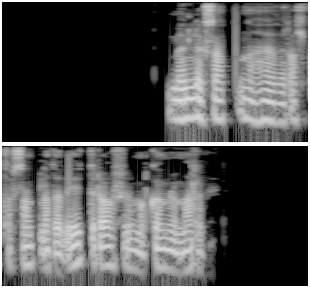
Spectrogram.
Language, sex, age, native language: Icelandic, male, 40-49, Icelandic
